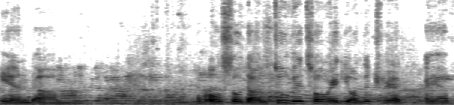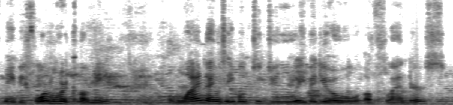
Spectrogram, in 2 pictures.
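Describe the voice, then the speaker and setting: A woman's voice: on the low side, slow, rough recording. Chatty woman streaming from a busy café. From Philippines. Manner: chatty, rambling, reads viewer comments aloud. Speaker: vlogger live-streaming. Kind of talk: casual live-stream chat. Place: busy coffee shop. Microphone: phone on a mobile hotspot. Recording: crowded café chatter behind. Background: café crowd chatter.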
